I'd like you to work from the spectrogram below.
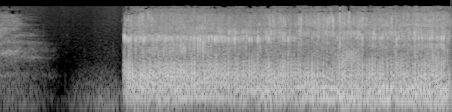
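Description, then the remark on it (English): A voice imitates a fart with one loud, sustained, buzzy raspberry that kicks in abruptly after a short quiet gap and holds steady and strong to the end, with no talking. “Do you want to hear me make the best fart sound you ever heard?”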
